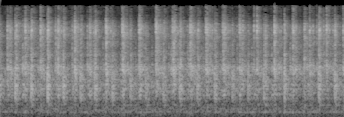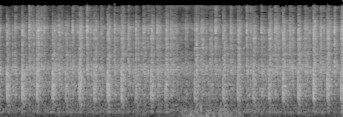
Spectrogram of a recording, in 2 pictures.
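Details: Powered chair that sounds like a tractor: a rapid, even stream of ticks over a low rumble, like an idling engine, from the chair motor, which knocks abnormally; cause unclear.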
